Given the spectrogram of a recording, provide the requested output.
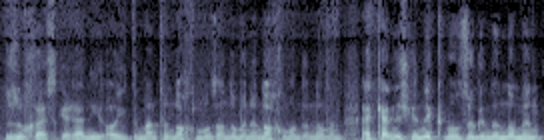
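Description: A man's voice: medium pitch, fairly even intonation, fast talker, gravelly, dark tone. A man teaching a Torah class as a rabbi, speaking directly to his students and chanting quoted texts in a raised, sing-song voice. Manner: addresses students directly by name.

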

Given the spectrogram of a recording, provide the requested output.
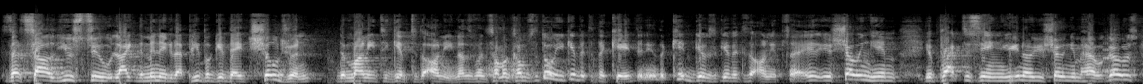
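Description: A man's voice: a little high, fast, few pauses, poor audio. A man with a Yiddish-influenced American accent teaching a religious class as a rabbi, in a sing-song questioning manner with emphatic repetition. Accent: Yiddish-influenced American English. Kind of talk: animated religious lesson with rhetorical questions.

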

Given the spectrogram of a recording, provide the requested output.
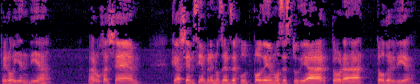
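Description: A man's voice: mid-range voice, dark tone. A man giving a Torah lecture in Spanish, posing rhetorical questions and leaning hard on emotional emphasis. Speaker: Torah teacher.

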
